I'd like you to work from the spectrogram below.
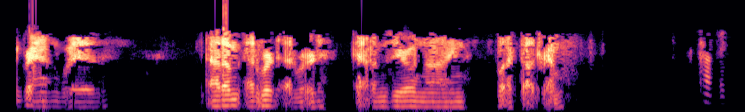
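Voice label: Incident Tactical 3, Scanner audio recording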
